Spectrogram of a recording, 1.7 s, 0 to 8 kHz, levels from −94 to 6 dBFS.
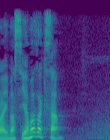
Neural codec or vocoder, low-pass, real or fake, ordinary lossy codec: none; 7.2 kHz; real; none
